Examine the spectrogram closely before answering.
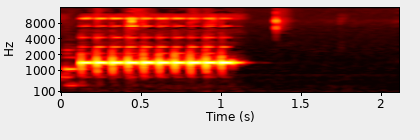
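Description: A phone plays a fast trilling ring tone.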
